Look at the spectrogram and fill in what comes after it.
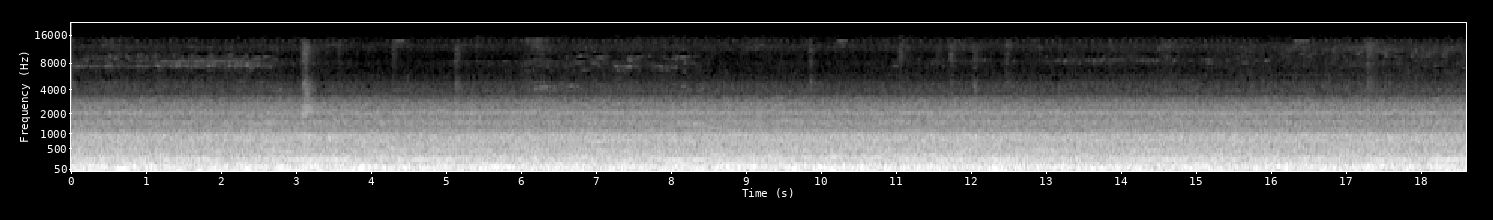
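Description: Shinkansen bullet train in motion: a steady low rumble with a faint hum that comes and goes.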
